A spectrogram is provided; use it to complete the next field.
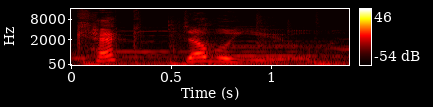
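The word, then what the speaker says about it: KEKW: It's pronounced Kek W. Kek W.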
